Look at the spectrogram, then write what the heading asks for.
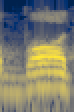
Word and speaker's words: ض: It is very important that you don't make a dad into a dal or a d sound, because the dal comes from the middle of the tongue, but the dad, remember, it comes from one entire edge of the tongue along with the molars.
